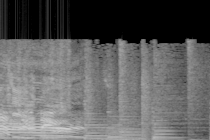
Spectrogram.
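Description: A cartoon monkey's excited vocal chattering, with other voices overlapping in the first second, over background music.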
